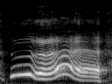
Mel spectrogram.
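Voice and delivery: high, loud hammed-up moaning; fake orgasm moan. Actress [name] hams up a grief scene, loud fake moan. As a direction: overact a bad fake orgasm. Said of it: "like an amateur actor faking an orgasm".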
